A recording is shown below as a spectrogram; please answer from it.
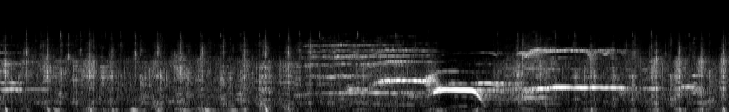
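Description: Audience applauding and cheering, with loud high whistles in the second half, one of them sliding down in pitch.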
